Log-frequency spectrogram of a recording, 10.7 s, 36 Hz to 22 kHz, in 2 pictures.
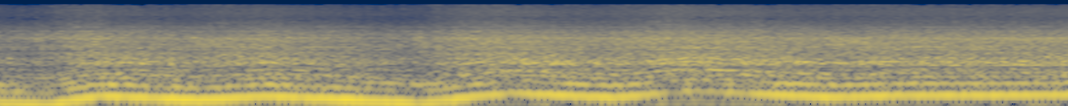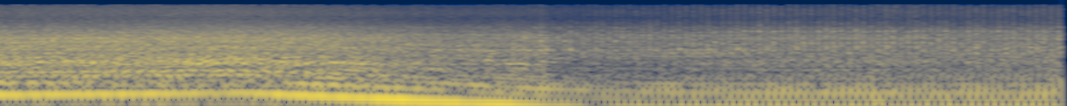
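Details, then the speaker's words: Isuzu Panther diesel after blow-by repair with new liners, sleeves and rings, at 80–81°C working temperature: even clatter rises smoothly through blips and settles to steady idle, no knocks; only normal oil vapour, ready for owner. "nah ini mobil suara sudah siap di bawa pulang"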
